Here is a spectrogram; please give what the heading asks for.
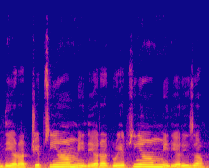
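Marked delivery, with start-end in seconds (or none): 1.0-1.7 delighted yummy. Acted. Reader relishing picnic foods. 2.7-3.4 delighted yummy. Acted. Reader relishing picnic foods.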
